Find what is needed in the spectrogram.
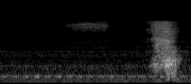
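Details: Mechanical ventilator cycling, heard during a podcast recorded by its ventilator-dependent host: steady low machine hum with soft airy hiss, then a brief loud puff of air.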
